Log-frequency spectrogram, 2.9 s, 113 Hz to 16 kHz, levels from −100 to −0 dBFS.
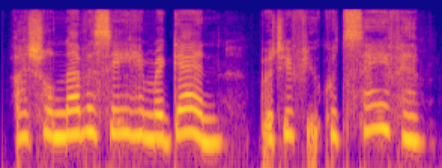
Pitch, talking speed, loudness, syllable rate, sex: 295 Hz, 245 wpm, -16 LUFS, 5.5 syllables/s, female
